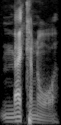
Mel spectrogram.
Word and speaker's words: Mackinac: I always pronounced it but yeah I so it's spelled yeah yeah I I recently learned that it was mackinore yeah and that you can get there with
